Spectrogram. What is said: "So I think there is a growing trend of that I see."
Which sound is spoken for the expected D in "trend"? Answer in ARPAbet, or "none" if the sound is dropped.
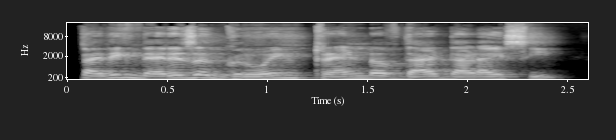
D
